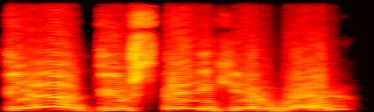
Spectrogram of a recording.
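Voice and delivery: put-on dim drunk. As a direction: slur a confused question. Carl mumbles drunkenly.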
